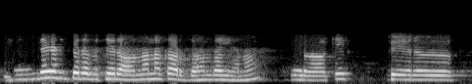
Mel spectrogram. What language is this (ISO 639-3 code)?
pan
